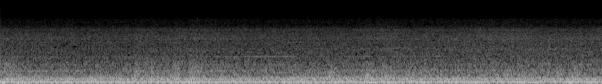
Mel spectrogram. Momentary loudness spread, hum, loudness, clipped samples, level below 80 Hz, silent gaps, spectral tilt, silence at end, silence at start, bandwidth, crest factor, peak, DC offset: 1 LU; none; -23 LUFS; under 0.1%; -28 dBFS; none; -8 dB/octave; 0 s; 0 s; 9.6 kHz; 12 dB; -10 dBFS; under 0.1%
